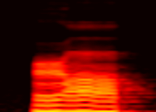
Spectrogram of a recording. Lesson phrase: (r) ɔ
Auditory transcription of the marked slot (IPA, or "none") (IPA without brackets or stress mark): ɹ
